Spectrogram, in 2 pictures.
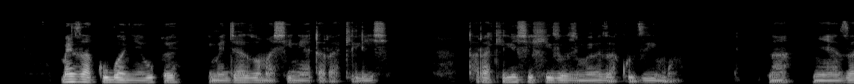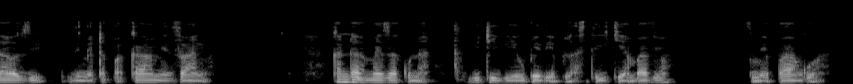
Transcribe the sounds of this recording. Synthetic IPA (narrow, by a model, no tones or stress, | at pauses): mɛzakuɓwaɲɛupɛ | imɛʄazwamaʃinijataɾa̰kiliʃi̥ | tʰaɾakiliʃihizɔzimɛwɛzakuzimwa | na | ɲɛazaɔzimɛtapakaːmɛzani | kandajamɛzakuna | vitivjɛupɛvja̰pla̰stikiambavjɔ | vimɛpaŋɡwa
